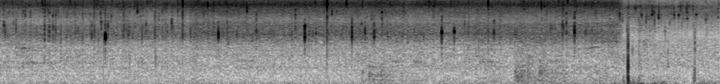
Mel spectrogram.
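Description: Battered mantis shrimp deep-frying in hot oil: a steady sizzle with many small crackles and pops. About six seconds in there is a low thump, and the sizzle then drops away.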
